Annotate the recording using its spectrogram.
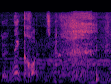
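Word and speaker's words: Necroth: pas beau, Necros, attention, on l'appelle aussi Lord Necrotte. Oui, non mais ça s'écrit N-E-C-R-O-T-H, donc Lord Necrotte a piqué tous les Skittles Ouais.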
